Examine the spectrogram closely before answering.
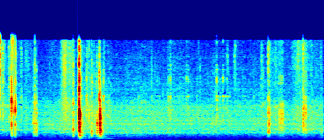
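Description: Metal parts clink and knock as they are handled.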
